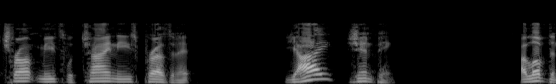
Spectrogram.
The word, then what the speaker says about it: Xi Jinping: President Trump meets with Chinese President Xi Jinping.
